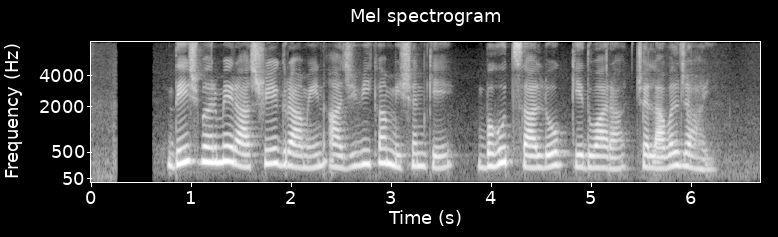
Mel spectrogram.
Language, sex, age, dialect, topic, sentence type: Magahi, female, 18-24, Southern, banking, statement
